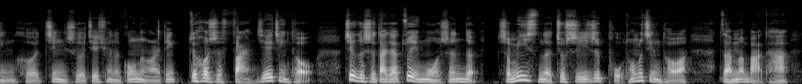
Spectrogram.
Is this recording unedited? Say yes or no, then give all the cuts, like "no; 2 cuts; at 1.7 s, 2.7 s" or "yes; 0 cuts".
no; 1 cut; at 1.8 s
